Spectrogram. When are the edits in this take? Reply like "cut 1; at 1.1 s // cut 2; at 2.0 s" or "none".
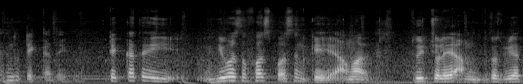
cut 1; at 1.1 s

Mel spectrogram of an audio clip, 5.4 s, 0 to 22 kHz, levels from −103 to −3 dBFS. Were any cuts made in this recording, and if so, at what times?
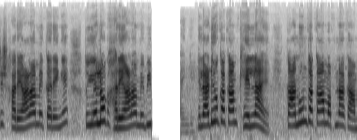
cut 1; at 2.9 s

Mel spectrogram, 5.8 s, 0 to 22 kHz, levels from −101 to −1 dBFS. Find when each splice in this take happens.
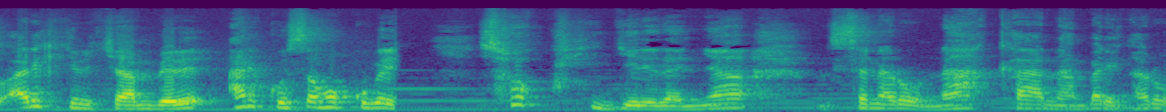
cut 1; at 2.0 s

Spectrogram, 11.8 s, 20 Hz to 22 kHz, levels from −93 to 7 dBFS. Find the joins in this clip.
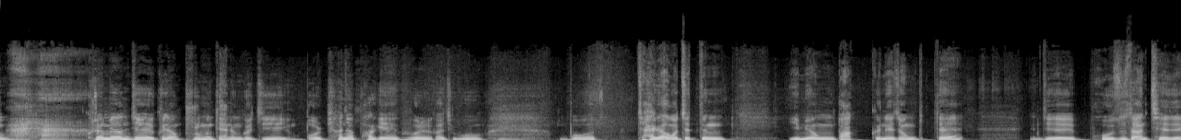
none

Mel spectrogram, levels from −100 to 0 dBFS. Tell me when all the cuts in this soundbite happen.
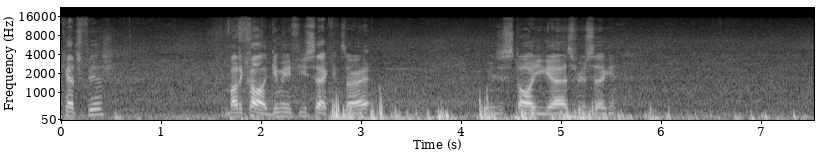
none

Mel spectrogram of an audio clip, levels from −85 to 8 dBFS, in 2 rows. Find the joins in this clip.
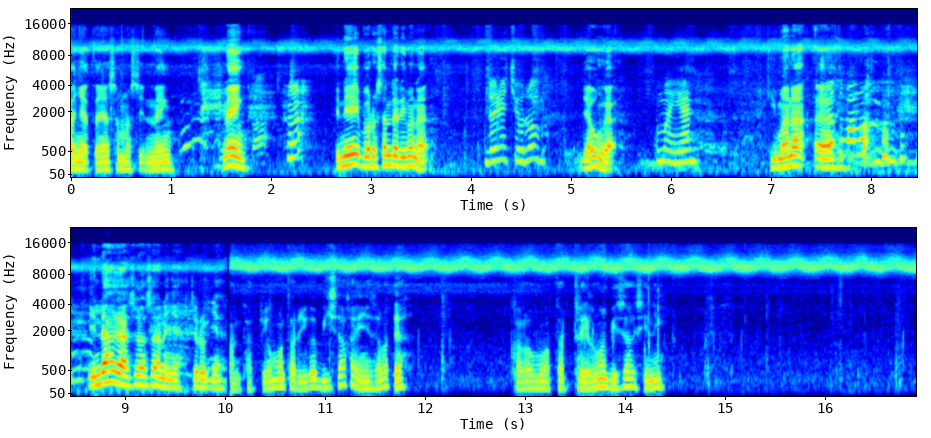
cut 1; at 10.0 s

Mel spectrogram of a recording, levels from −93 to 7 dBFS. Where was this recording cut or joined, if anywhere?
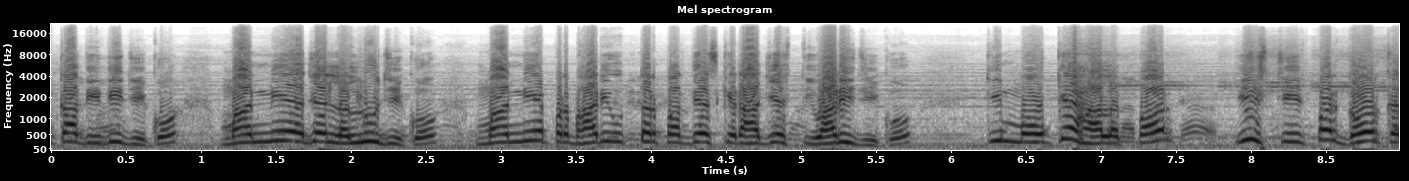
none

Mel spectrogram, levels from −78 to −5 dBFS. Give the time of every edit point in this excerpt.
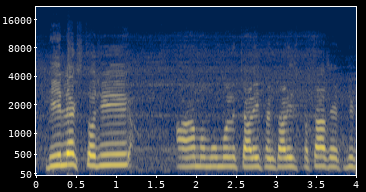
none

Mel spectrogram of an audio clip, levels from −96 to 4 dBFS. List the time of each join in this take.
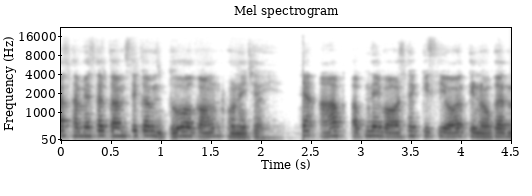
cut 1; at 2.4 s

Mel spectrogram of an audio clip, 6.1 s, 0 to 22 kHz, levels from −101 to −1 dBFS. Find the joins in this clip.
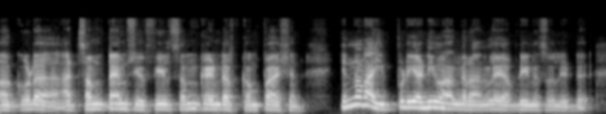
none

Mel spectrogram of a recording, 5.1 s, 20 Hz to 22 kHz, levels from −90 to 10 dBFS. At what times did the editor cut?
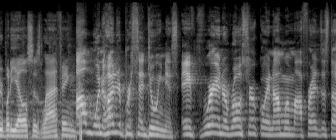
cut 1; at 1.1 s

